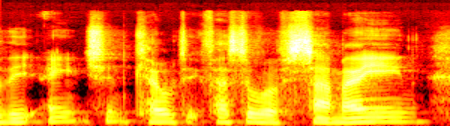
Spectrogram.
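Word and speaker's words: Samhain: date back to the ancient celtic festival of saman pronounced so we oh so in have i been oh i'm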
